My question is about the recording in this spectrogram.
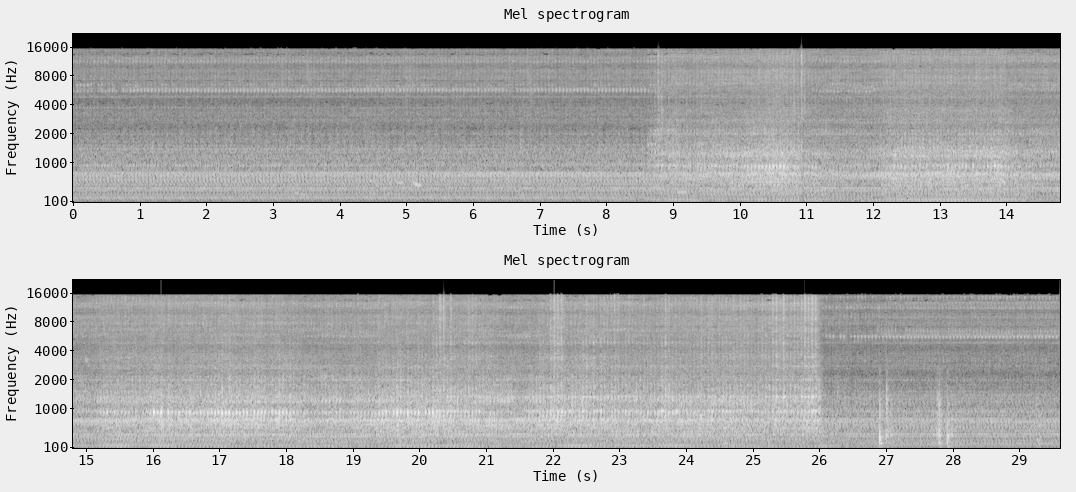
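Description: Scroll saw running with a steady motor hum; from about nine seconds in until shortly before the end its blade is cutting through a piece of wood, which is louder and noisier. Two light knocks near the end.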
